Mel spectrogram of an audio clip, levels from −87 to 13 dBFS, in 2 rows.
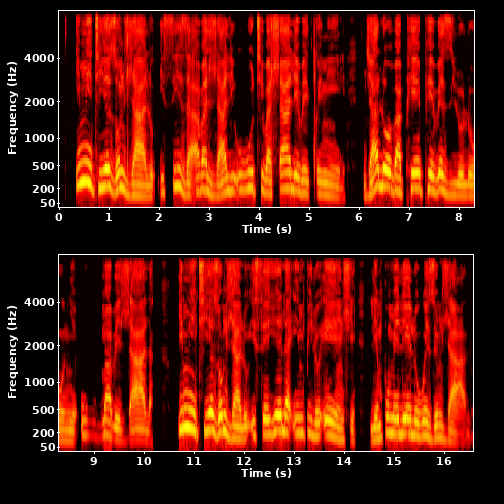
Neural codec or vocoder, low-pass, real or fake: codec, 16 kHz, 16 kbps, FreqCodec, larger model; 7.2 kHz; fake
